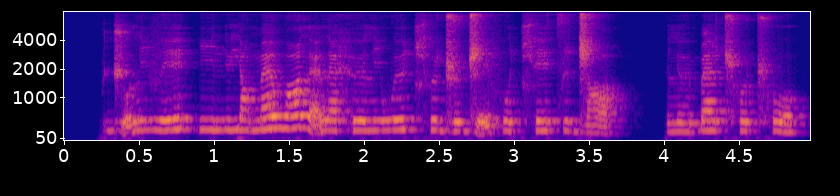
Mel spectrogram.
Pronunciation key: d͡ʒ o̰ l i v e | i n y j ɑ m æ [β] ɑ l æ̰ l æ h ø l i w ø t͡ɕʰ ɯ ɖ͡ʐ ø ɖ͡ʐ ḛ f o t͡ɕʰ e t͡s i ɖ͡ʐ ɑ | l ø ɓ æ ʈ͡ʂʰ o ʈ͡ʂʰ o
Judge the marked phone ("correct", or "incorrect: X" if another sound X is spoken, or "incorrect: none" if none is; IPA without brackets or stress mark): incorrect: w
